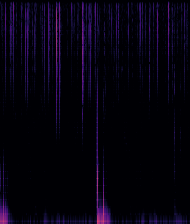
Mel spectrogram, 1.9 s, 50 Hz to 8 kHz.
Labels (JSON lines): {"label": "biophony, double pulse", "recorder": "SoundTrap 300"}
